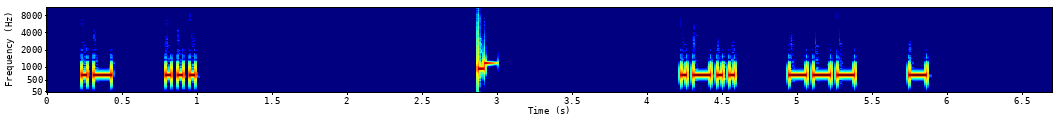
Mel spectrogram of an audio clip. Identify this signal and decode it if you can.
Morse code, heard as a keyed tone, about 30 wpm, spaced as for 17 wpm, 690 Hz. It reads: AS LOT
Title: 3x Character Spacing - Top 500 Words - 30wpm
